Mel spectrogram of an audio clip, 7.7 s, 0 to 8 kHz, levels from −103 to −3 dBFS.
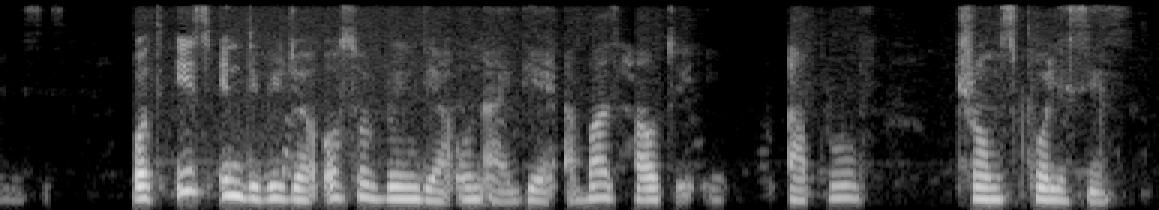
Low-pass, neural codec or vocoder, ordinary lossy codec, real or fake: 7.2 kHz; none; MP3, 64 kbps; real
